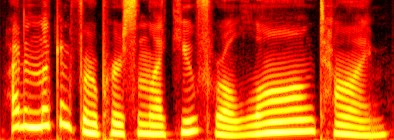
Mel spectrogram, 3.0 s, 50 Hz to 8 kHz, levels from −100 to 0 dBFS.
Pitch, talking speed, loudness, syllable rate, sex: 220 Hz, 245 wpm, -14 LUFS, 5.4 syllables/s, female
